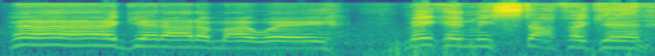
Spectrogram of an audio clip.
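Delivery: annoyed shout. Real, not acted. Frustrated while running.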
